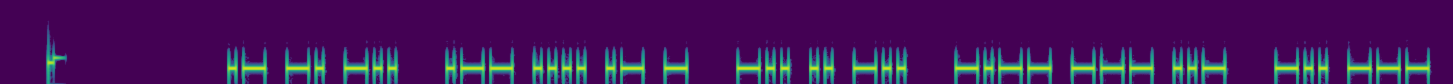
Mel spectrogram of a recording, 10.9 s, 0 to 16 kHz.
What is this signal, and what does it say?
Morse code, heard as a keyed tone, about 22 wpm, 700 Hz. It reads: AND WHAT DID YOU DO
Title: Sentences from Top 100 Words 22wpm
